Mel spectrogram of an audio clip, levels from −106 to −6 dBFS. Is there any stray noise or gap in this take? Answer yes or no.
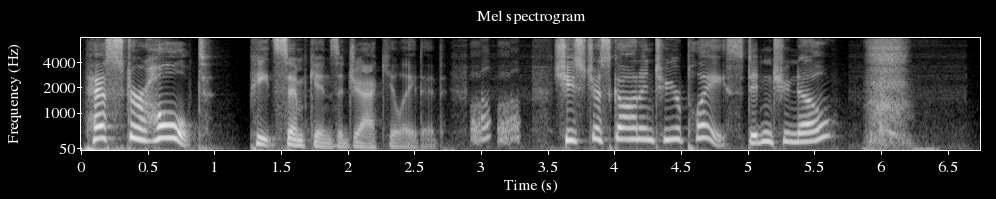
yes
